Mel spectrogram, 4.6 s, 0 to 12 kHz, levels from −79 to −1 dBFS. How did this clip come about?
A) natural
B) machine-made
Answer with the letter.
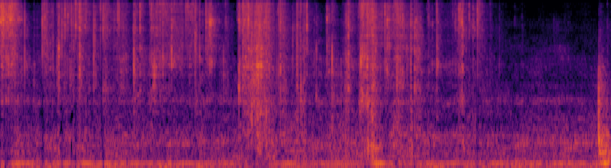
B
